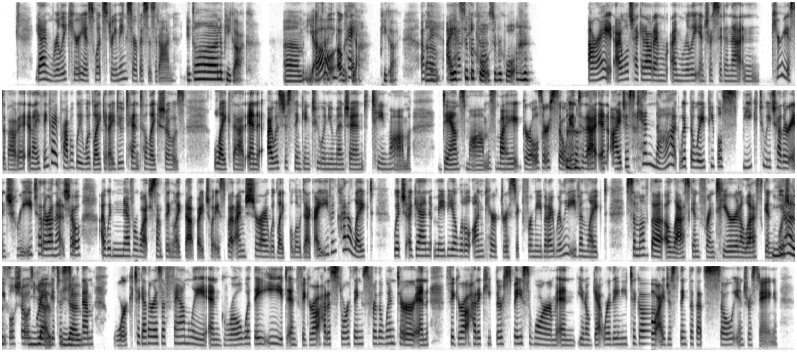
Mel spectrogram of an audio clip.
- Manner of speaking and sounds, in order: tapping; other background noise; chuckle; chuckle
- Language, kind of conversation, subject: English, unstructured, Which comfort shows do you rewatch for a pick-me-up, and what makes them your cozy go-tos?
- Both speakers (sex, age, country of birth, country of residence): female, 20-24, United States, United States; female, 40-44, United States, United States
